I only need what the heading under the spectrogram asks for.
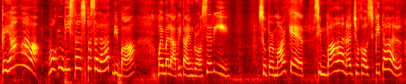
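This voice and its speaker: A woman's voice: high-pitched, sing-song, a little slow, slight background noise. A woman with a Filipino accent acting a sympathetic, questioning young roommate in an audio drama. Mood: puzzled.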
